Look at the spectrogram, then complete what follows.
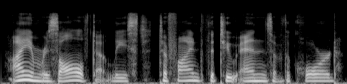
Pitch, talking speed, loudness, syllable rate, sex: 160 Hz, 225 wpm, -17 LUFS, 4.8 syllables/s, female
